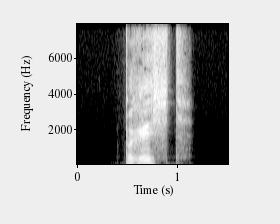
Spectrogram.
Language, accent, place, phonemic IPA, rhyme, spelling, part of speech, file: German, Germany, Berlin, /bʁɪçt/, -ɪçt, bricht, verb, De-bricht.ogg
- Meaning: third-person singular present of brechen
